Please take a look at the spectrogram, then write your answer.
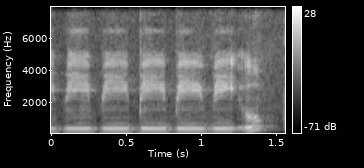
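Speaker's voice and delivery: normal talking voice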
